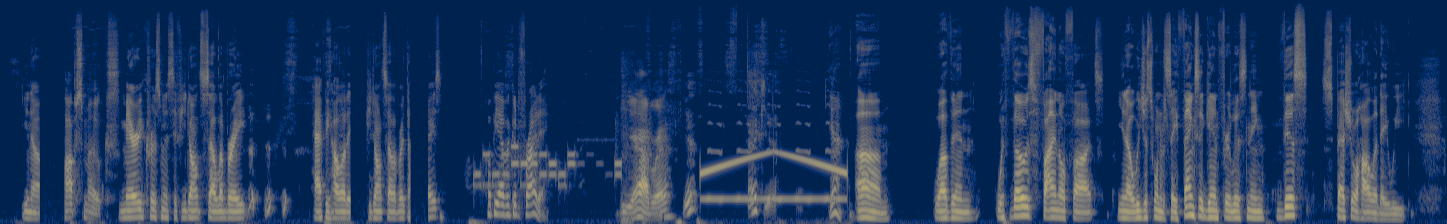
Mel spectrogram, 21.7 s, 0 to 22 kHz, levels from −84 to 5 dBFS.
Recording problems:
audio cutting out; at 0.5 s, at 5.5 s and at 6 s
phone ringing; noticeable; from 7 to 9.5 s; peak 9 dB below the speech
alarm; noticeable; from 11 to 13 s; peak 2 dB below the speech

